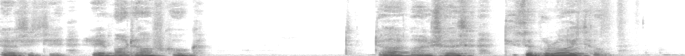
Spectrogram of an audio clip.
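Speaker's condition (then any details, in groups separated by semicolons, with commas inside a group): Parkinson's disease; finger cramping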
